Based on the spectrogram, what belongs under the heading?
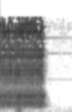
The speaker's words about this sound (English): You see the handle in front of you? Yes. Press it downwards and forwards when the buzzer sounds.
